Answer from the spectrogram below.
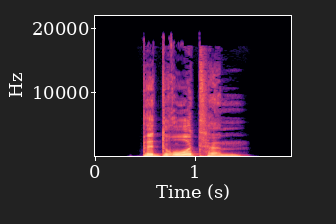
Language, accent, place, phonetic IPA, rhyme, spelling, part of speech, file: German, Germany, Berlin, [bəˈdʁoːtəm], -oːtəm, bedrohtem, adjective, De-bedrohtem.ogg
- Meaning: strong dative masculine/neuter singular of bedroht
